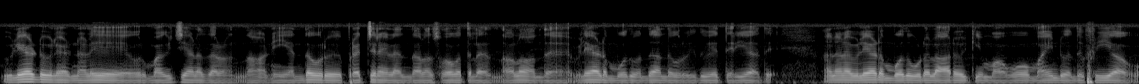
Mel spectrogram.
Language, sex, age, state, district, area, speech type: Tamil, male, 30-45, Tamil Nadu, Tiruchirappalli, rural, spontaneous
